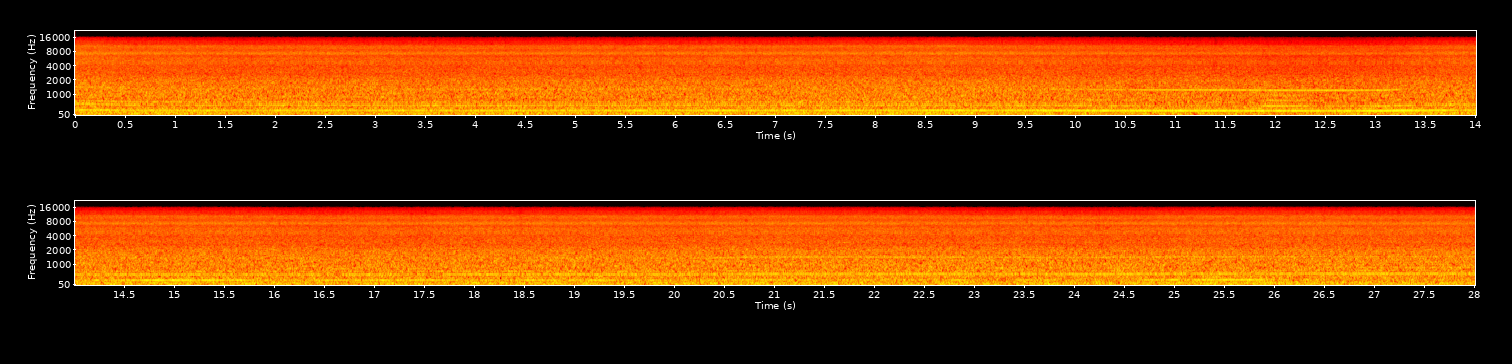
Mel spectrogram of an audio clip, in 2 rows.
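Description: Electric motor and propeller of a Freewing P-51D radio-controlled model in flight: a steady drone that dips slightly in pitch near the start and steps up a little about halfway through. Heavy wind rush on the onboard camera's microphone runs under it.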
